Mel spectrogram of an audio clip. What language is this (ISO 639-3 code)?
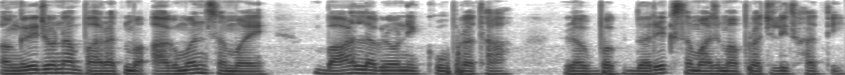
guj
